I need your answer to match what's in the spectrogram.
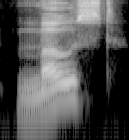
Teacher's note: Most has a longer O sound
